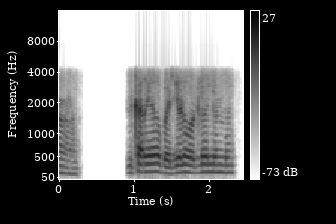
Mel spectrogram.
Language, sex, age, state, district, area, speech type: Malayalam, male, 18-30, Kerala, Idukki, rural, conversation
